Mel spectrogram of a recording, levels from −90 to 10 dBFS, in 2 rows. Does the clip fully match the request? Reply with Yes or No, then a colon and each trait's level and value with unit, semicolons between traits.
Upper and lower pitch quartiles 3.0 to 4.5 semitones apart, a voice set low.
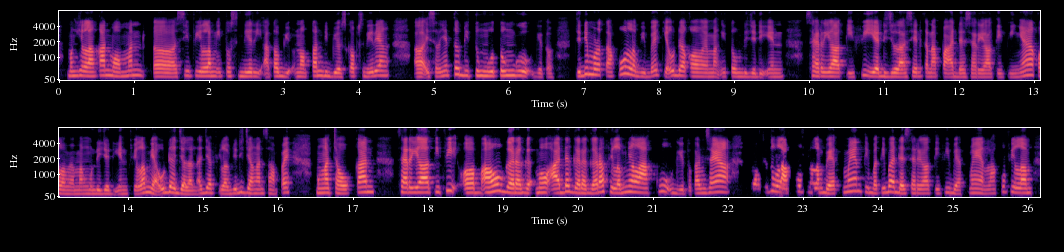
No: average, 3.6 semitones; medium, 185 Hz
